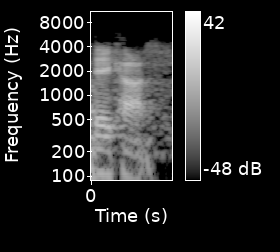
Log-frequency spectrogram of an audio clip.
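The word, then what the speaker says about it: Descartes: อ่านว่าเดคาร์ตดูมันว่าเดสคาร์เทสแต่ว่าเขาอ่านว่าเดคาร์ต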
